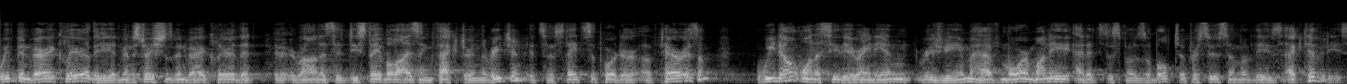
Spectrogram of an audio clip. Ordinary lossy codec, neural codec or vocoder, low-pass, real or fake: AAC, 32 kbps; vocoder, 24 kHz, 100 mel bands, Vocos; 7.2 kHz; fake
